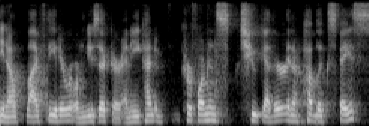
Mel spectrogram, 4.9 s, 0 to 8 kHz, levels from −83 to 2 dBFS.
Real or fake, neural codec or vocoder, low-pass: fake; codec, 16 kHz, 0.8 kbps, ZipCodec; 7.2 kHz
